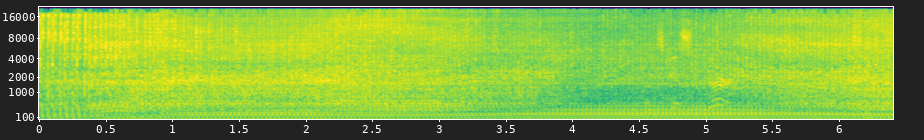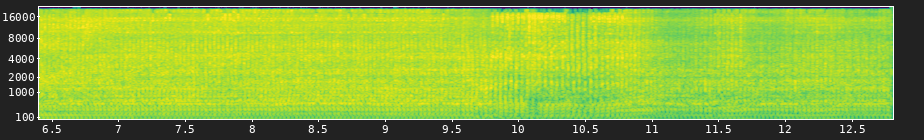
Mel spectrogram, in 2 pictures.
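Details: Honda GC190 190cc single-cylinder engine before the hydrolock tests: steady, fast chatter at constant speed with an even exhaust beat. Running normally.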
